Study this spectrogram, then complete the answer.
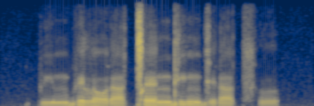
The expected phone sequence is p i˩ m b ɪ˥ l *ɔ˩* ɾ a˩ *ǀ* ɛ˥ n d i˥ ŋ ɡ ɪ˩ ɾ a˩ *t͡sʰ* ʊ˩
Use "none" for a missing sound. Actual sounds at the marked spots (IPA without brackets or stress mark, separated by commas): ɔ˩, ǀ, t͡sʰ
